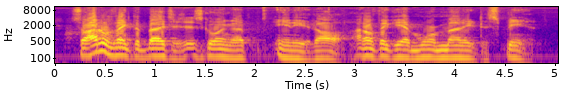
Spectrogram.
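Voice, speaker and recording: Fairly even in intonation, a man with an American accent speaks at a medium pitch. Background noise is noticeable. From Oklahoma. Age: 70s. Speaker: public commenter. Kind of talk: public comment at city meeting. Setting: city commission meeting room. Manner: halting, many fillers.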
